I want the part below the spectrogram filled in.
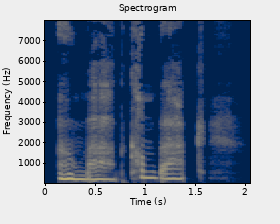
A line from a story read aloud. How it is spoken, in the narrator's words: Ursula pleaded silently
